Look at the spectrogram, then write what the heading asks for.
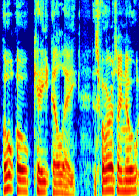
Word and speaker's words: Ookla: So my ISP uses a speed app called, it's spelled OOKLA.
